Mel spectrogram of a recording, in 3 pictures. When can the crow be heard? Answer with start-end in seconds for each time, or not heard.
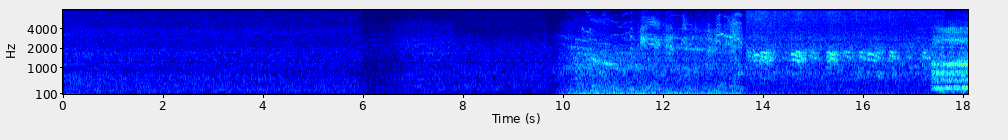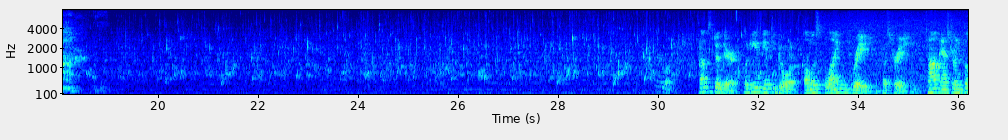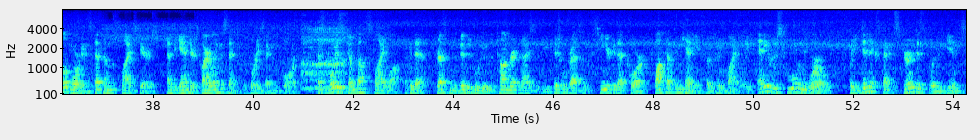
9.8-18.8.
